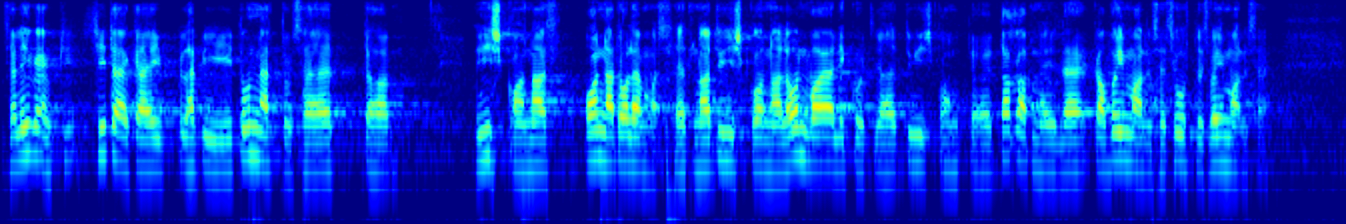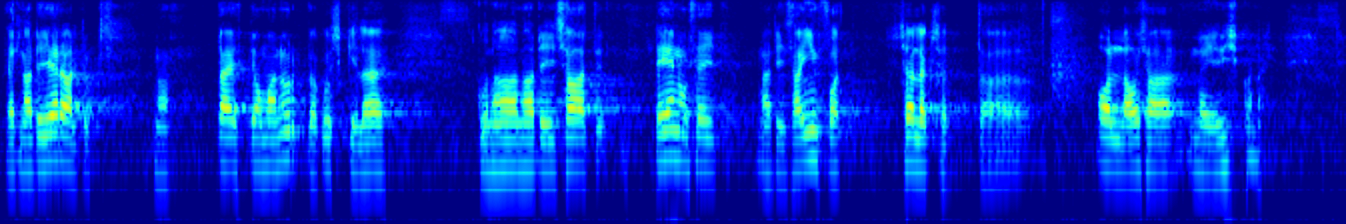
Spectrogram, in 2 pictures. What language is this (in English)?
Estonian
